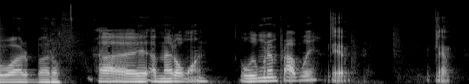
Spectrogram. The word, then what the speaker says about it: aluminium: A metal one, aluminum probably. Yep. Yep. Aluminium?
